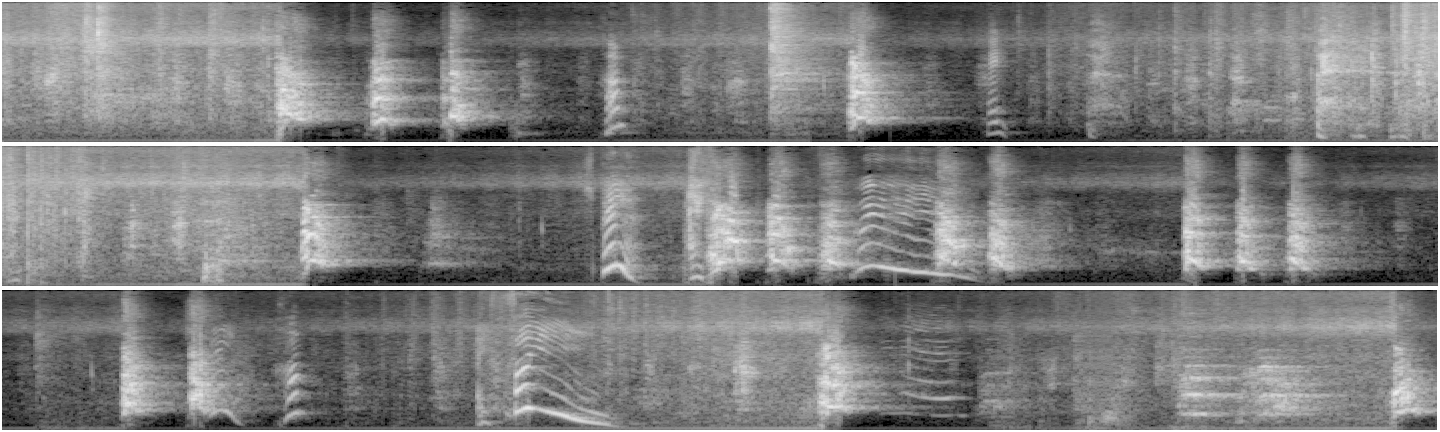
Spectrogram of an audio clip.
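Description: A puppy barks and yelps excitedly close by.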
